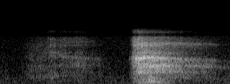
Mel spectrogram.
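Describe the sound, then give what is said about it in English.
A group takes a big deep breath during a centering meditation, first a soft, drawn-out airy rush, then a louder, noisier breathy whoosh that tapers away. “So let's all take our big deep breath”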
